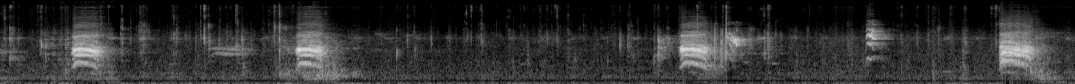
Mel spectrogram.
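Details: Crows calling in the morning: loud harsh caws, five in about ten seconds, some doubled, with faint birds in the background.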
